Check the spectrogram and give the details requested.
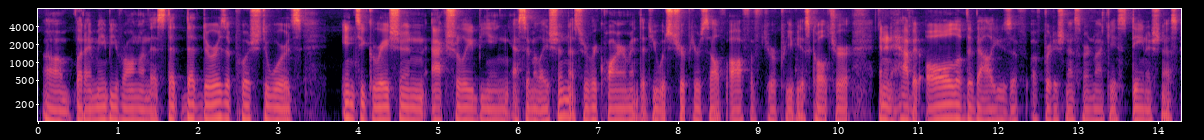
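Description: A man interviewing, framing a long question in a halting way with repeated words. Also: deep voice, little pitch movement, vocal fry, dark tone.

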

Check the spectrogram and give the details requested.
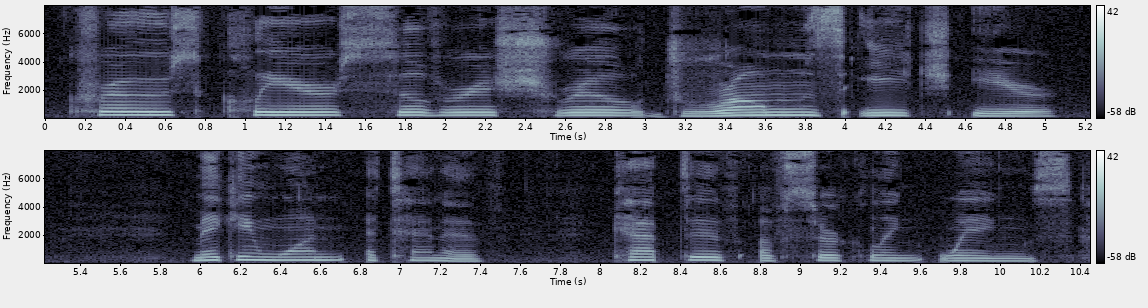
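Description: A woman poet reciting her own verse solemnly, with deliberate, dramatic phrasing. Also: mid-range voice, dark tone, dry recording. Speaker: poet reading own poems.

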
